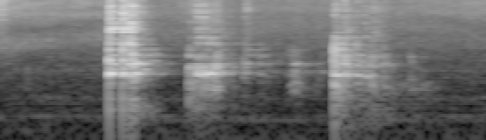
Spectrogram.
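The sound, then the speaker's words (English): Snow peas tossed into a stir-fry pan, heard as three main bursts of sharp clattering and rattling against the metal, with a smaller clink between them and quiet gaps in between. “Snow peas are going in.”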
